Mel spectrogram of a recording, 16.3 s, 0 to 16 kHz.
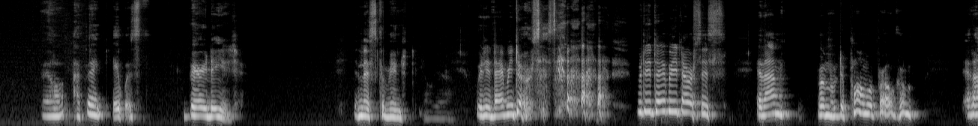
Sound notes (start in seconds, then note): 8.8 laughing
